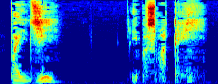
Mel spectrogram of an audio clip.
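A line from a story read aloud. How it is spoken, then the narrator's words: Angels whispering in ear. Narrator (Russian): легионы ангелов, пролетая мимо, шептали ей на ух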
